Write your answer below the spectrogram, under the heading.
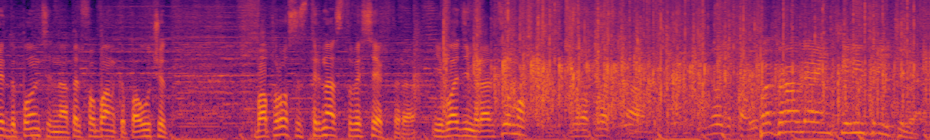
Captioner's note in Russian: аплодисменты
